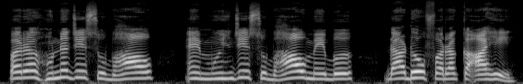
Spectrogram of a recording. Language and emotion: Sindhi, neutral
